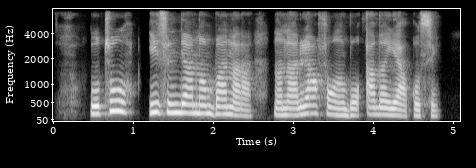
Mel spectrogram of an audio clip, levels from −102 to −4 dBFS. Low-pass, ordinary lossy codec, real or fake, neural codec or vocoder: 7.2 kHz; none; fake; autoencoder, 22.05 kHz, a latent of 192 numbers a frame, VITS, trained on one speaker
